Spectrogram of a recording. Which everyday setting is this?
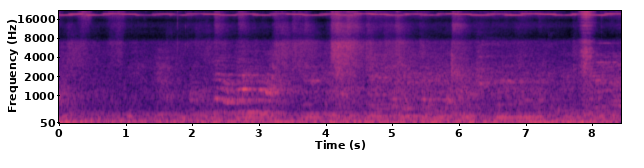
restaurant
